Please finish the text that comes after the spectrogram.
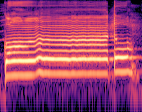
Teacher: تو یہاں ہم نے گنگنانا ہے، ناک میں آواز چھپانی ہے ایک الف کی مقدار۔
